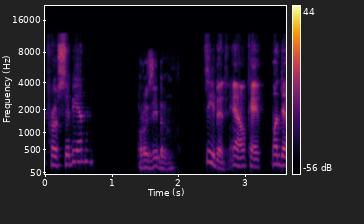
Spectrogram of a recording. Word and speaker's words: ProSieben: All right, today we have Sergei Kriger, a software engineer at ProSibian. Did I pronounce that right? ProSibian? ProSieben.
